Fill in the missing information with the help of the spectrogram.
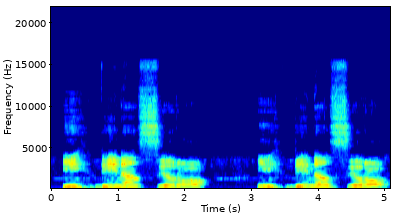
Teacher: Di ayat 6 ini biasanya cenderung kesalahan terjadi dalam mengucapkan huruf shad berharokat kasrah. Orang biasanya sering beralih pengucapannya dari shad menjadi huruf sin. Ihdinas sira, ihdinas sira, padahal itu ada huruf so.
